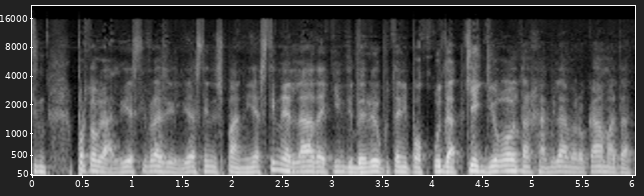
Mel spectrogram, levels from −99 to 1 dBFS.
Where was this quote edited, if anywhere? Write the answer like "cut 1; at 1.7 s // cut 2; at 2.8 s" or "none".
cut 1; at 4.3 s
